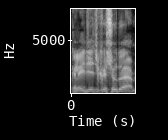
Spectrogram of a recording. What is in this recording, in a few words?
look here, russian; Gambler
